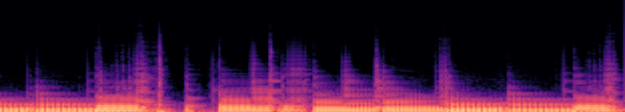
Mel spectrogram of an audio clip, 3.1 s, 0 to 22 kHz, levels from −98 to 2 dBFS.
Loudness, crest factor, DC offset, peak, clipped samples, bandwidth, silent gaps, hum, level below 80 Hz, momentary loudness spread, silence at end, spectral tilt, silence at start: -17 LUFS; 12 dB; under 0.1%; -2 dBFS; under 0.1%; 1.8 kHz; none; none; -18 dBFS; 4 LU; 0 s; -14.5 dB/octave; 0 s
